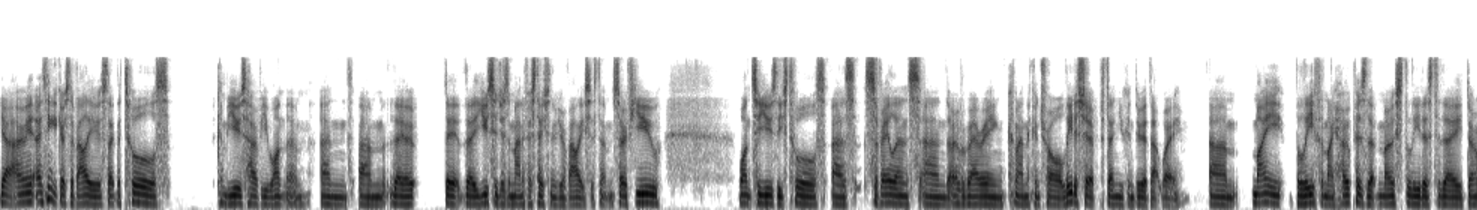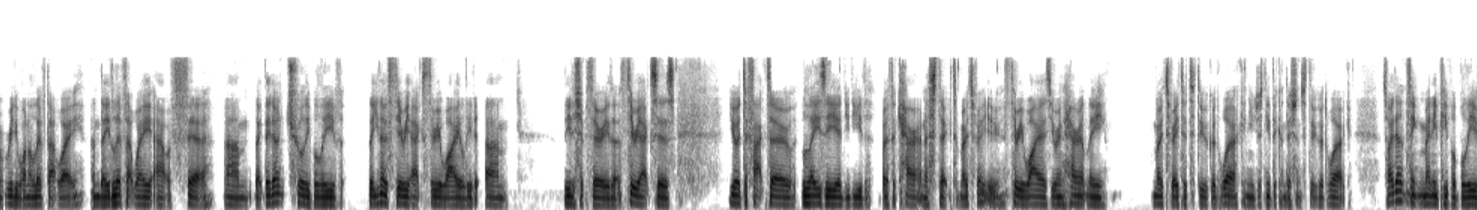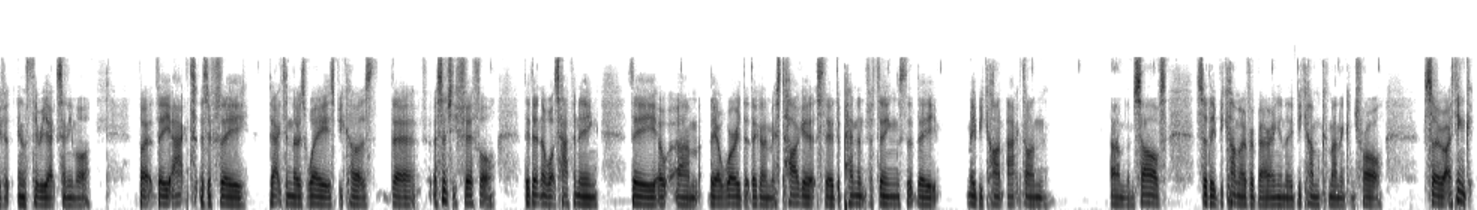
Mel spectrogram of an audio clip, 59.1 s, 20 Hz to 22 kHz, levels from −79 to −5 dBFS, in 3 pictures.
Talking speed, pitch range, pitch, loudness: 205 wpm, 100-110 Hz, 105 Hz, -16 LUFS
